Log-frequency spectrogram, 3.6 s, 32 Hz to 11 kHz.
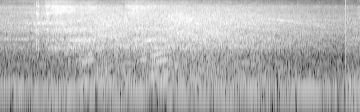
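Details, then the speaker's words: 1976 GMC carbureted V8 after retarding timing that was too far advanced and turning the carburetor idle down: deep, steady, even strong lope with no knocks or misses; idling good, sounds powerful. "She's idling good. It was a little revved up, so I had to idle it down on the carburetor."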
